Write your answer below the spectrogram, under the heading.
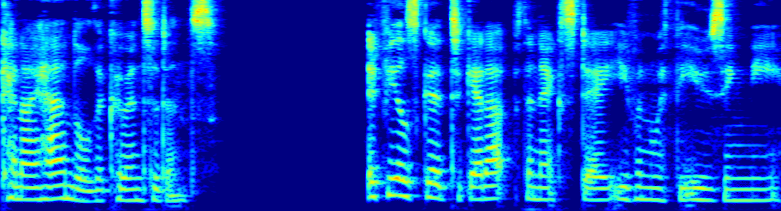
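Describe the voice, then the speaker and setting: A woman with a fairly low pitch and a dark, mellow tone speaks at a moderate pace with fairly even intonation, in a very clean recording with a silent background. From South Africa, KwaZulu-Natal. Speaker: writer and university lecturer. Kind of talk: reading aloud of personal essay.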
